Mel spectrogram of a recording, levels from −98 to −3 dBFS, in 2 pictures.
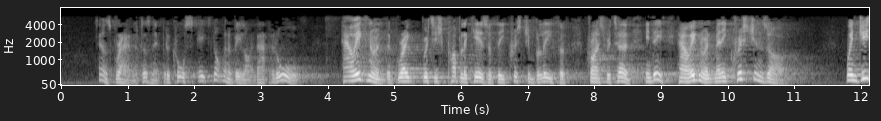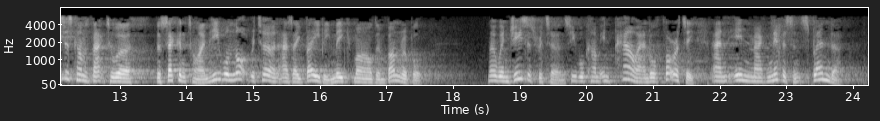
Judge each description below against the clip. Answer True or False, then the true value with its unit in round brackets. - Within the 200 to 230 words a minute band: False (175 wpm)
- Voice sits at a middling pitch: True (165 Hz)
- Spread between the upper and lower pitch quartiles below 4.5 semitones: False (5.3 semitones)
